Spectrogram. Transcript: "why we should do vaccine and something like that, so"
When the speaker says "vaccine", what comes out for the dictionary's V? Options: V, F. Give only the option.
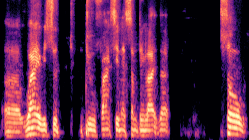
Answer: F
